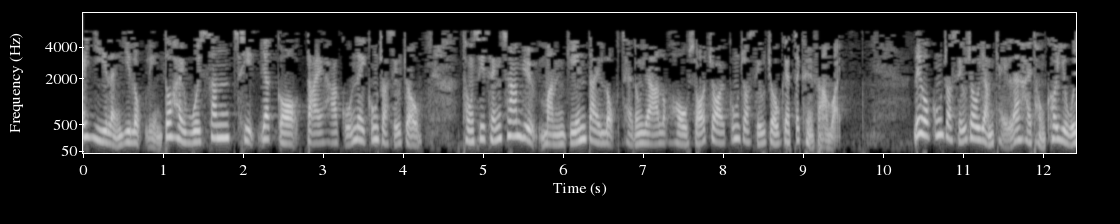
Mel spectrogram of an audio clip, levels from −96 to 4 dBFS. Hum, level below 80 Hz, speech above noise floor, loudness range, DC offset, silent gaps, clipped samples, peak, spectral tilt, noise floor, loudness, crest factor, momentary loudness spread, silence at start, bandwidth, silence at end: none; -60 dBFS; 22 dB; 2 LU; under 0.1%; none; under 0.1%; -2 dBFS; -9 dB/octave; -42 dBFS; -20 LUFS; 18 dB; 6 LU; 0 s; 5.8 kHz; 0 s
